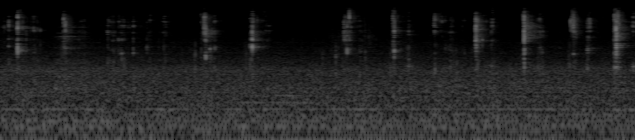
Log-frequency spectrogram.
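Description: A person chewing food close to the microphone: faint, irregular mouth clicks a few times a second.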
